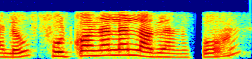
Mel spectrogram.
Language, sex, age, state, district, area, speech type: Goan Konkani, female, 18-30, Goa, Murmgao, urban, conversation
